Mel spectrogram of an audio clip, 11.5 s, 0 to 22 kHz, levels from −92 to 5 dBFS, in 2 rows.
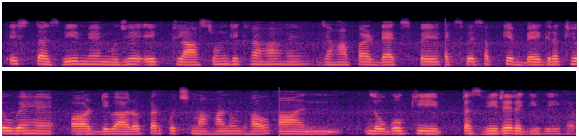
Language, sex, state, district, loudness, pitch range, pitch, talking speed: Hindi, female, Chhattisgarh, Raigarh, -24 LUFS, 150-170 Hz, 160 Hz, 155 wpm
